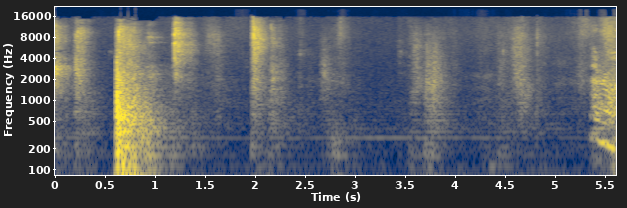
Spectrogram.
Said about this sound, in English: don't know how we opened the door, but I guess I must have left it not fully closed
